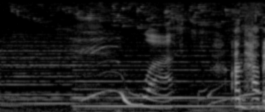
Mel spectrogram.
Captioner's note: baby cooing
